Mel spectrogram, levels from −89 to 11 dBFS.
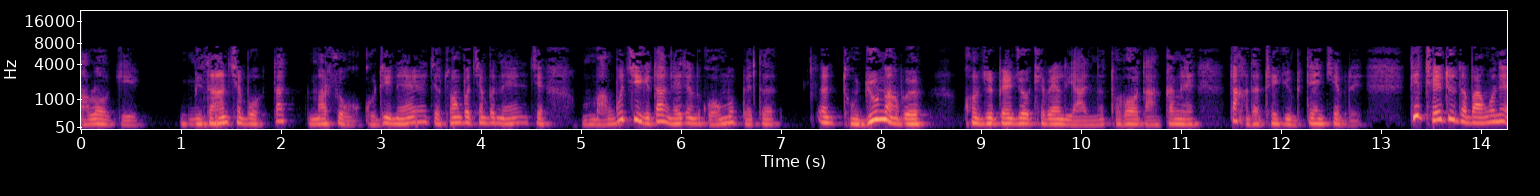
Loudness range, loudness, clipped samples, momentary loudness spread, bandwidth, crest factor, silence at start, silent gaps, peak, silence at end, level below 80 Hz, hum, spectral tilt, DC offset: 5 LU; -22 LUFS; under 0.1%; 13 LU; 7.4 kHz; 20 dB; 0 s; none; -2 dBFS; 0 s; -58 dBFS; none; -6 dB/octave; under 0.1%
